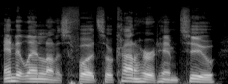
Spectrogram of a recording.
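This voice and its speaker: A man's voice: medium pitch, fast talker, no echo, clean studio sound. A man telling a story in a casual, rambling way, swearing freely as a vlogger. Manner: profane, rambling, animated.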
